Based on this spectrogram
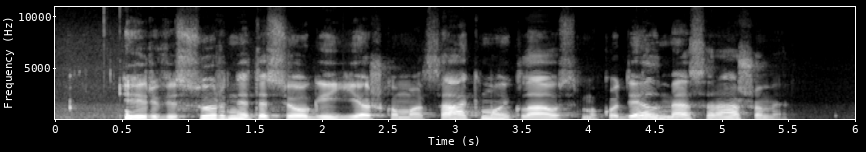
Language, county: Lithuanian, Kaunas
